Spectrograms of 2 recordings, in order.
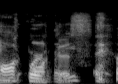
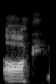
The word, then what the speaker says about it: AUKUS: And the AUSOC, or however we pronounce this now, strategic relationship reflects the fact. – Awkwardly named AUKUS. – AUKUS. Yes, indeed. And all of this sort of, you know, reflects a reality that the U.S.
